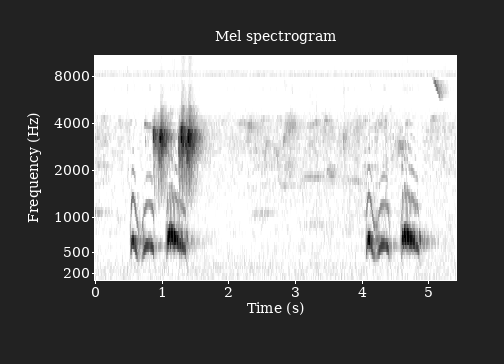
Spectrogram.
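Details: Two phrases from a female spotted dove calling other doves, about 3.5 seconds apart: double looping coos followed by a longer coo, the first overlapped by a brief higher chirp from another bird.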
